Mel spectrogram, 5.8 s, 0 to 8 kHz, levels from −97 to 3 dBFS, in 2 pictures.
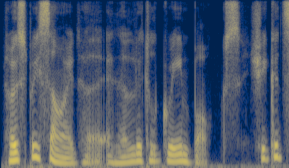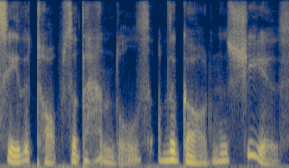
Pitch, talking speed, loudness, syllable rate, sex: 125 Hz, 205 wpm, -23 LUFS, 4.9 syllables/s, male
